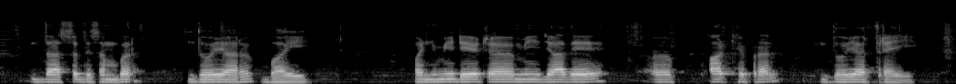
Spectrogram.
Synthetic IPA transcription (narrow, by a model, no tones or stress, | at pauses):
d̪əsd̪ɪsəmbəɾ | d̪oːjaːɾbaːiː | pə̃ɲd͡ʒmĩːɖeːʈmĩd͡ʒaːd̪e | aʈʰeːpɾeːl | d̪oːjaːɾt̪ɾɛːiː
